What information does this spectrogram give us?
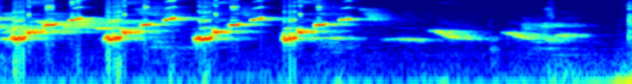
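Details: A white-rumped shama sings vigorously as a lure for other shamas: about five rhythmic, bouncy phrases of rising chattered notes, then softer drawn whistles trailing off.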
